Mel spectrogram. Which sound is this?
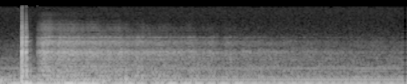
reverb switch flick
a flick of a switch with effects including reverb.
flick, reverb, experimental, switch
